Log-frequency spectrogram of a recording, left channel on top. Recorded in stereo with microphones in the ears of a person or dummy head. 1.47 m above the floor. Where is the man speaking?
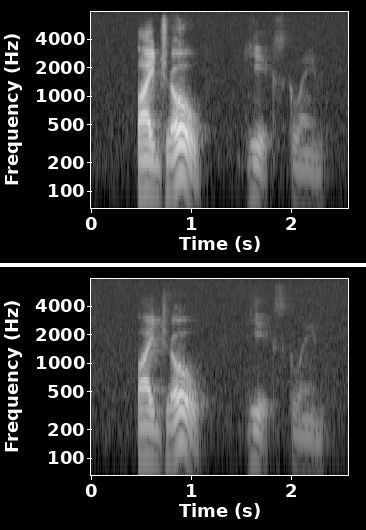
65° left (ahead or behind), 0.5 m; by 2.6 s 20° left (ahead or behind), 1.2 m.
